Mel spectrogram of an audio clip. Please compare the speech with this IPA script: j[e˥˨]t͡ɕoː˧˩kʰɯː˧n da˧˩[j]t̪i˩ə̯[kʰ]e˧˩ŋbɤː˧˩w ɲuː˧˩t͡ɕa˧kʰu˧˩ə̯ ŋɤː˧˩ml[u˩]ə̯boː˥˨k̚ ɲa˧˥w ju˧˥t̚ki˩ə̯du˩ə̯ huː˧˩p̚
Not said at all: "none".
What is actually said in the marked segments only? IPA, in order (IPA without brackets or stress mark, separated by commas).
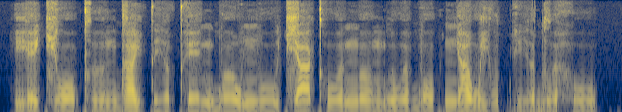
e˥˨, j, t̪ʰ, u˩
